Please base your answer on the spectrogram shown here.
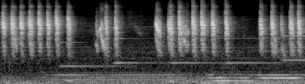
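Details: Noisy afternoon sparrows, some beyond the camera's view: rapid trains of sharp, bright chirps, about a dozen per second, broken by two short pauses, over a faint steady low hum.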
